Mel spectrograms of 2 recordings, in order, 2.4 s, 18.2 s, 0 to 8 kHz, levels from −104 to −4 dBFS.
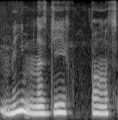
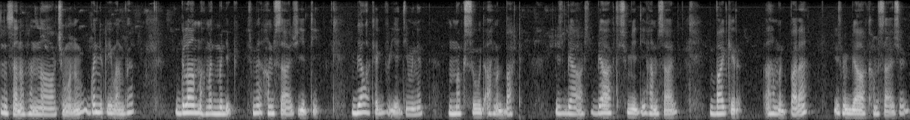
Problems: constant background noise, low volume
